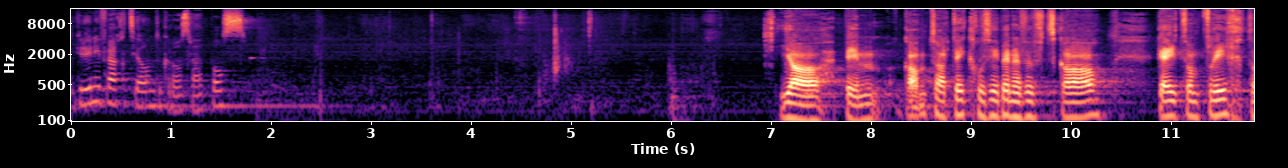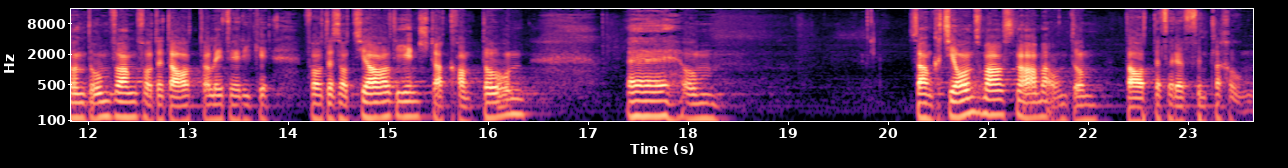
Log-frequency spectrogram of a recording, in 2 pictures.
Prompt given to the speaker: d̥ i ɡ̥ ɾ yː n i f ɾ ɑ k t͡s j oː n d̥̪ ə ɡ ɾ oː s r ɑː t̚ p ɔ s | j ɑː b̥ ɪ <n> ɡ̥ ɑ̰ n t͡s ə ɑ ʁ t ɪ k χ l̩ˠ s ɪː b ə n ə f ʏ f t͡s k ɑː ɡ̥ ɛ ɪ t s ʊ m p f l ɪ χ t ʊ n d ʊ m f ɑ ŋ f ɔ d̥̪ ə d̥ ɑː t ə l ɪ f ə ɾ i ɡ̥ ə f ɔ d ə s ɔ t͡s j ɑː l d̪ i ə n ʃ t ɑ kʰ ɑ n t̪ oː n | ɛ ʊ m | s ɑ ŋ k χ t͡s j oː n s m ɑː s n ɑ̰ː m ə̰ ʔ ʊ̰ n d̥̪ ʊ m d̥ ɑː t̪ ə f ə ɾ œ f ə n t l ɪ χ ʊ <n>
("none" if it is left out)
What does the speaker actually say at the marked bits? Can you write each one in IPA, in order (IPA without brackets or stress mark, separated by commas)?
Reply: m, ŋ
